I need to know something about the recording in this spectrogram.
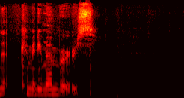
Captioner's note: speaking French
